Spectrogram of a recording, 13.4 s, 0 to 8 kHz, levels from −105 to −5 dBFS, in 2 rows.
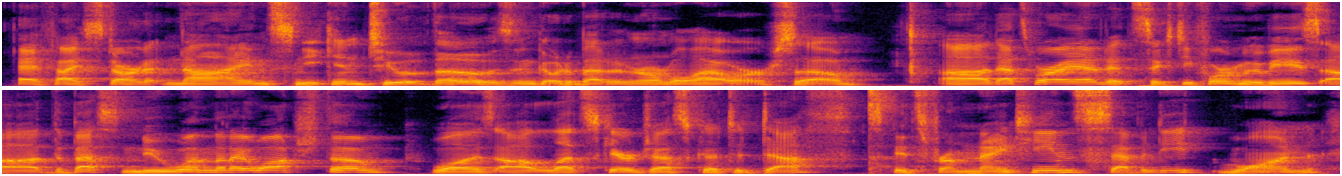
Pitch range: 120-160 Hz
